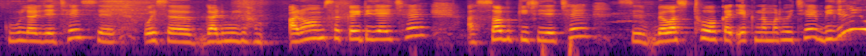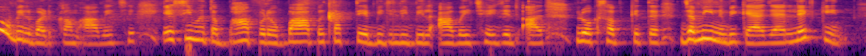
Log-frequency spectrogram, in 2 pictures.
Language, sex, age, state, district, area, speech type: Maithili, female, 18-30, Bihar, Saharsa, urban, spontaneous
